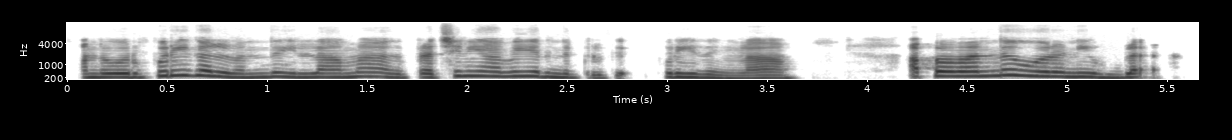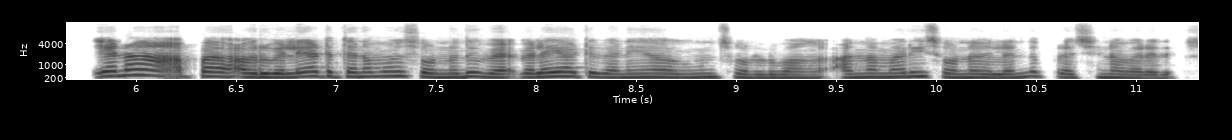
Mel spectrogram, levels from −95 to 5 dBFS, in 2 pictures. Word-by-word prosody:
அந்த 225 0 +1
ஒரு 230 - -1
புரிதல் 320 -3 +2
வந்து 235 +4 -2
இல்லாம 235 +3 -1
அது 215 -3 -4
பிரச்சனையாவே 285 +4 0
இருந்துட்டு 215 -6 -3
இருக்கு. 175 - -10 0.2
புரியுதுங்களா? 185 -7 0 0.8
அப்போ 295 +2 +3
வந்து 310 +4 +2
ஒரு 280 -1 +2
நீ 245 - +2 0.7
ஏன்னா 325 +4 +4 0.2
அப்ப 250 - -2 0.2
அவரு 235 -1 +4
விளையாட்டுத்தனமா 270 +2 0
சொன்னது 235 0 +1 0.3
விளையாட்டு 260 +2 +2
வினையாகும்னு 225 0 -1
சொல்லுவாங்க. 195 -1 -2
அந்த 220 +2 0
மாதிரி 245 +3 0
சொன்னதிலிருந்து 215 +3 -1
பிரச்சனை 210 0 -3
வருது. 180 -1 -4
230 Hz, 145 wpm, -23 LUFS, 215-270 Hz, 0.8 s, ஏன்னா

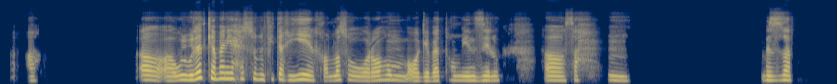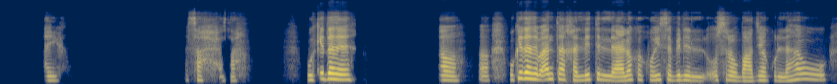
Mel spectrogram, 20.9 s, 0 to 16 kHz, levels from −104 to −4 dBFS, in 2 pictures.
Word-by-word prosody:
أ - - -21 0.2
آه. - - -11 1.3
آه، 195 -3 +1
آه. - - 0
والولاد 205 +9 +4
كمان 255 -1 +3
يحسّوا 250 -1 -2
إن 220 - -3
في 225 +3 -12
تغيير، 210 -1 +1
خلّصوا 190 +3 -5
وراهم، 190 +2 -2
واجباتهم، 175 +2 -3
ينزلوا. 180 0 -1 0.6
آه 185 -1 +1
صح. 185 +2 -10
إمم. 180 -2 -5 1.7
بالضبط. 190 +1 -1 1.1
أيوه. 180 0 -7 1.6
صح، - - -7
صح. - - -13 0.7
وكده 220 0 +6 1.1
آه، 190 -2 0 0.2
آه، 180 0 -6 0.2
وكده 255 +3 +8
تبقى 210 0 +7
أنت 230 +1 +2
خلّيت 205 +1 0
العلاقة 195 0 +2
كويسة 205 +2 -3
بين 200 +1 -3
الأسرة 190 +1 -3
وبعضيها 170 +2 -1
كُلّها 180 +4 -3
و 220 -3 -4
195 Hz, 100 wpm, -24 LUFS, 180-215 Hz, 1.7 s, وكده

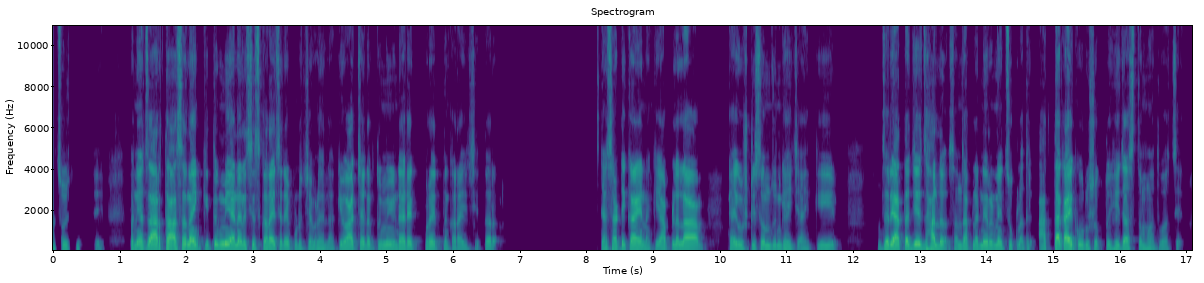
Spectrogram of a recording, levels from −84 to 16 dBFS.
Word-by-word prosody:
असू 140 0 -6
शकते. 115 -3 -17 0.4
पण 145 -1 -2
याचा 170 +3 +4
अर्थ 175 +3 +2
असा 180 +2 +4
नाही 185 -1 +6
की - - -6
तुम्ही 190 +1 +5
एनालिसिस 170 +1 +1
करायचं 155 -4 +1
नाही 135 -1 -2
पुढच्या 120 -1 -9
वेळेला 110 +3 -8
किंवा 125 0 +1
अचानक 135 +1 -3
तुम्ही 130 -3 -2
डायरेक्ट 130 0 -1
प्रयत्न 130 -3 -4
करायचे 120 0 -9
तर 135 0 -5 1.6
त्यासाठी 155 +5 -2
काय 175 +1 +4
आहे 140 -4 +5
ना 115 - -6
की 130 - -5
आपल्याला 140 +3 +3 0.5
काही 135 +1 0
गोष्टी 150 0 -5
समजून 145 0 -3
घ्यायच्या 115 -6 -7
आहेत, 105 -1 -12
की 140 +1 -5 0.7
जरी 170 +3 +5
आता 175 +1 +5
जे 185 +2 +5
झालं 155 -1 0
समजा 125 +4 -4
आपला 145 +2 -5
निर्णय 150 0 0
चुकला - - -7
तर - - -12 0.2
आता 135 - +3
काय 205 -2 +9
करू 160 -3 -2
शकतो 135 -2 -8
हे 150 +5 -4
जास्त 150 -3 -2
महत्त्वाचं 110 -2 -9
आहे. - - -29
140 Hz, 175 wpm, -23 LUFS, 130-160 Hz, 1.6 s, काय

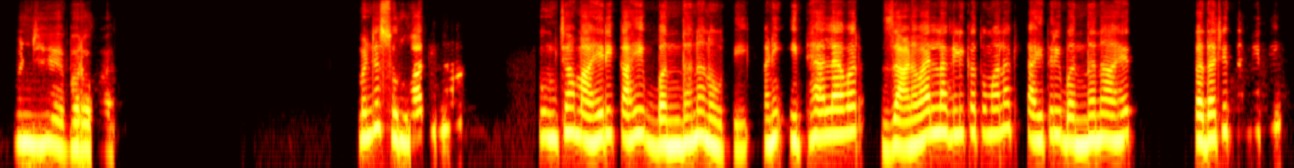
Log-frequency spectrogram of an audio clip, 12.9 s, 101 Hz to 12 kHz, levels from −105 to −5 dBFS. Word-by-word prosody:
म्हणजे 210 -1 +1
अ, - - -3
बरोबर. 180 -3 -3 2.5
म्हणजे 255 +6 +1
सुरुवातीला 285 +6 -2 0.8
तुमच्या 250 +3 0
माहेरी 240 0 +3
काही 245 +3 +2
बंधनं 205 +5 +4
नव्हती 180 -3 -1 0.2
आणि 220 +4 +2
इथे 225 +1 -3
आल्यावर 265 +3 +2 0.3
जाणवायला 205 +7 +3
लागली 275 -1 +1
का 280 0 -5
तुम्हाला 270 +3 -3 0.2
काहीतरी 235 +3 -1
बंधनं 220 +1 +2
आहेत? 230 +2 +1 0.7
कदाचित 235 +6 +2
त्यांनी 275 +1 -20
ती 320 +5 -15
235 Hz, 105 wpm, -22 LUFS, 210-270 Hz, 2.5 s, बंधनं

